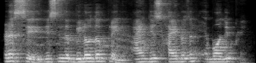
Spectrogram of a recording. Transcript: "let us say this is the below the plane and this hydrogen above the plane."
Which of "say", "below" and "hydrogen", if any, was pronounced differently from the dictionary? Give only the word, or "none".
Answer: hydrogen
